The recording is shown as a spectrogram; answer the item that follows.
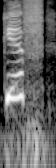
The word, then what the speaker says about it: GIF: websites just ahead of GIF with 62.3 GIF was leading by more than 15% a year ago and yes that's how you say it gif thank you for that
